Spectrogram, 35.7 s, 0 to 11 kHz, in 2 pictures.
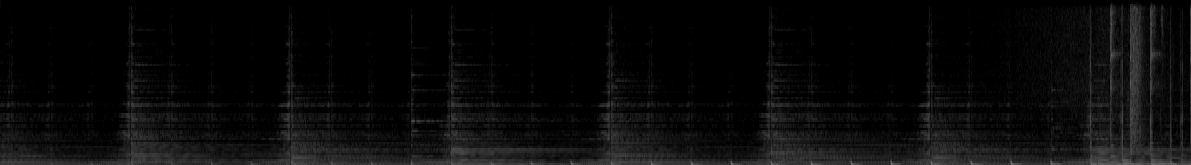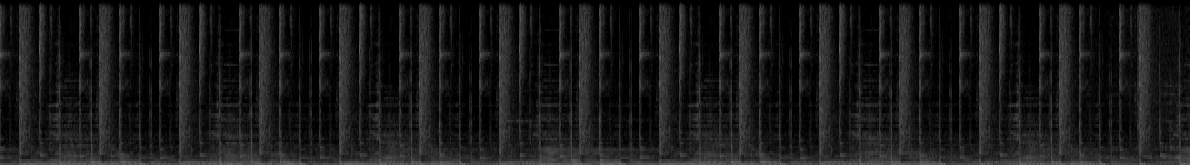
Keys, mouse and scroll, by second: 6.8 click, 10.4 click, 11.8 middle click, 12.7 alt+middle click, 15.2 click, 26.8 click, 28.7 middle click, 31.0 click.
